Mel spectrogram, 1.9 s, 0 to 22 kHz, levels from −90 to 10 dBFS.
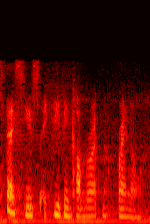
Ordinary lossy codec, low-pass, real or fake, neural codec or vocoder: none; 7.2 kHz; fake; codec, 16 kHz, 1.1 kbps, Voila-Tokenizer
